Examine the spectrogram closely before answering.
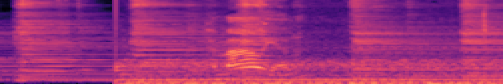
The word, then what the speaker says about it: Himalayan: himalayan that is how it's pronounced uh so we're off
